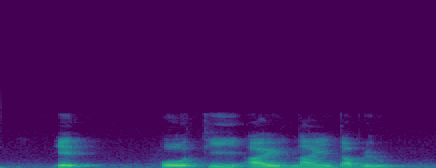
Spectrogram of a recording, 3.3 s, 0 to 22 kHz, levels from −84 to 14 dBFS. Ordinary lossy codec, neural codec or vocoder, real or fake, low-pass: MP3, 64 kbps; none; real; 7.2 kHz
